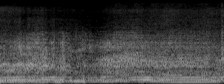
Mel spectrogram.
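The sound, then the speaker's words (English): Loud, continuous engine roar from a Corvette E-Ray hybrid sports car with a big rear-mounted gas engine and a small front electric motor, sustained and raspy throughout. “if you're looking for something sportier, the new Corvette E-Ray has a big beast of a gas engine in the back”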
